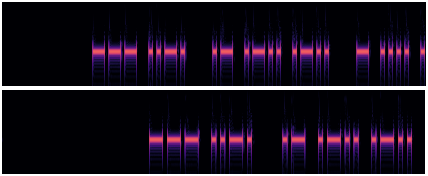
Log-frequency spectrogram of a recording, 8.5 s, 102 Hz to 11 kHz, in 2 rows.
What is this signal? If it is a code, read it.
Morse code, heard as a keyed tone, about 29 wpm, 700 Hz. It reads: OF ALL THE OF ALL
